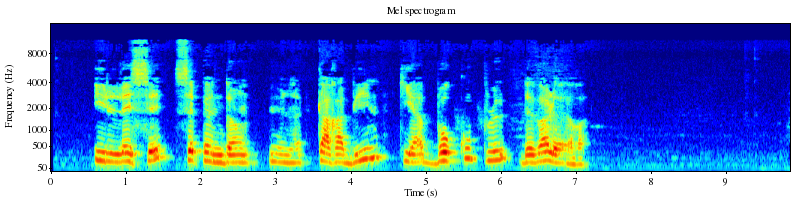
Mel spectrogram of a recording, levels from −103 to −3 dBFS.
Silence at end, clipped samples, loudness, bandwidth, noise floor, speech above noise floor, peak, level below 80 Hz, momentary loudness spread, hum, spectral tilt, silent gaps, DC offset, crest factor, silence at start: 2.75 s; under 0.1%; -23 LUFS; 11.5 kHz; -68 dBFS; 46 dB; -4 dBFS; -62 dBFS; 13 LU; none; -6.5 dB/octave; none; under 0.1%; 20 dB; 0.6 s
